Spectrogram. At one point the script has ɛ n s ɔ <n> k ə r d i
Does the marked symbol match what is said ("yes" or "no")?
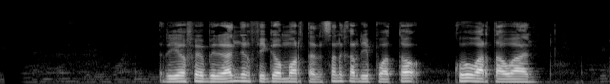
yes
